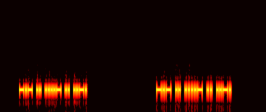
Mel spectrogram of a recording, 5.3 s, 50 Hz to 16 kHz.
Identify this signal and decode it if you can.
Morse code, heard as a keyed tone, about 35 wpm, 700 Hz. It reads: KI4IF KI4IF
